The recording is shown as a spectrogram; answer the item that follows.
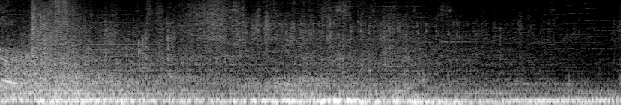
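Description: The Incendio fire spell bursts in Hogwarts Legacy as a deep, sustained whooshing boom with a rumbling low roar that lingers steadily for several seconds.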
